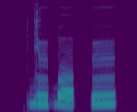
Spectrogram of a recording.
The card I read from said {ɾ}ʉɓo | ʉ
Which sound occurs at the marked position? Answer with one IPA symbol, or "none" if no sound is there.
d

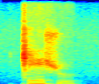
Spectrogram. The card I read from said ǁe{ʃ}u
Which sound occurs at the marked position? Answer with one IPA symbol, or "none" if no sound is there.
ʃ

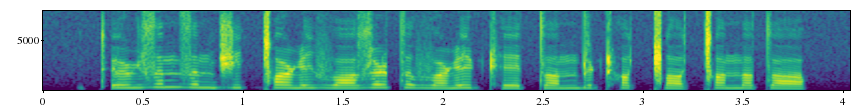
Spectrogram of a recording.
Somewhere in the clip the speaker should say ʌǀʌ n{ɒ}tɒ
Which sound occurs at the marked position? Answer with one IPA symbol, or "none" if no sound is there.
ʌ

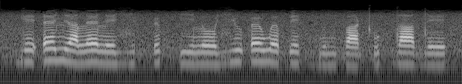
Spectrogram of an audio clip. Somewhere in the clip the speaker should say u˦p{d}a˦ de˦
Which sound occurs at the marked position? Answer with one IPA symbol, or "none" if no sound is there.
d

